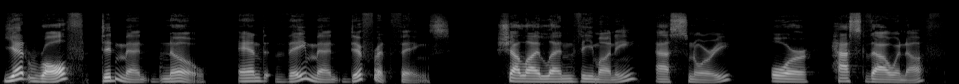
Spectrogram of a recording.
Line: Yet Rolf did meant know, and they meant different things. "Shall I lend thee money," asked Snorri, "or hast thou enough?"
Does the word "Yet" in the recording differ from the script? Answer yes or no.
no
